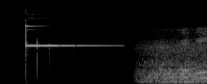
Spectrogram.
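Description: A notification-bell 'ding' sound effect from a subscribe-button animation: one bright chime struck once, ringing for about a second as it fades. About a second and a half in, a steady noisy background starts.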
